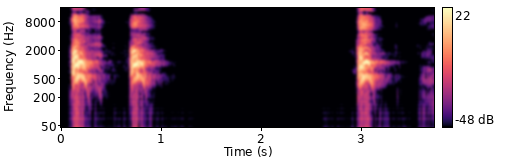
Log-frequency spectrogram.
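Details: A rescued Border Collie mix gives its first barks while learning the "speak" command: three short, sharp barks, two close together and one after a pause.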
